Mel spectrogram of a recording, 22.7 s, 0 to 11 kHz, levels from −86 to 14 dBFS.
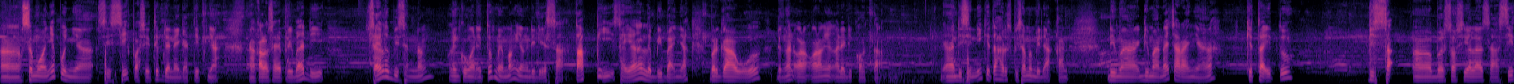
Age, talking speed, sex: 10-29, 115 wpm, male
